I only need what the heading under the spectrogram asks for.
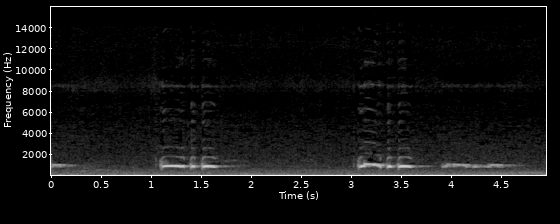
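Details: Local zebra dove singing as a lure for other birds, two bubbling phrases of rapid soft coos about two seconds apart, each tailing into a drawn-out low note, faint noise beneath.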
